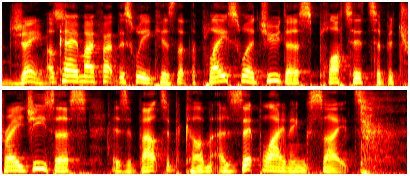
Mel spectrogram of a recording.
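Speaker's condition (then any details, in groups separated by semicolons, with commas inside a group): No condition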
